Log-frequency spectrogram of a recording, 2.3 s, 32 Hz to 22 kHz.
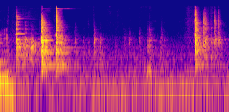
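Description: Sharp metallic clicks and clinks of hood latch hardware being fitted on a Cub Cadet 125 garden tractor's steel hood: a quick cluster in the first half-second, then one more near the end.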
